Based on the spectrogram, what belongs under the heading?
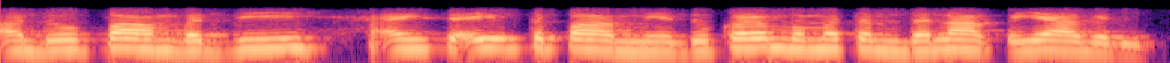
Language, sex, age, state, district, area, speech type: Manipuri, female, 30-45, Manipur, Bishnupur, rural, conversation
